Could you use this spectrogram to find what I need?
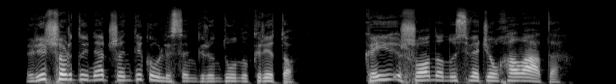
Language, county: Lithuanian, Panevėžys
